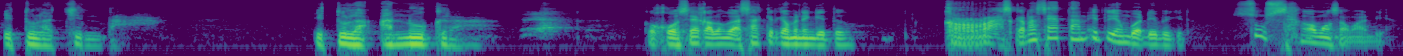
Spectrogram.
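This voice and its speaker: A man preaching a sermon in a church, emphatic and conversational, sometimes rising sharply in pitch for emphasis. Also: lively intonation, normal speed, pauses often. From Indonesia. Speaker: pastor. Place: church hall.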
